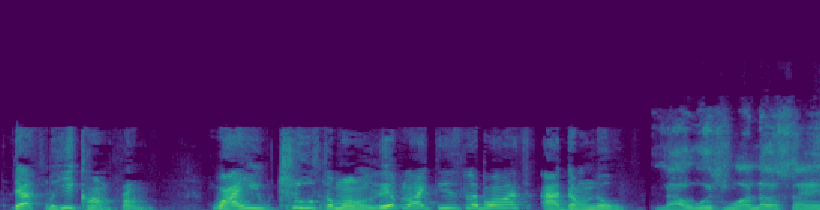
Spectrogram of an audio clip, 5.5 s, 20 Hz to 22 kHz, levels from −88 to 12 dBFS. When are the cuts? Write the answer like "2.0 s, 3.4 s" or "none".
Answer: 4.3 s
